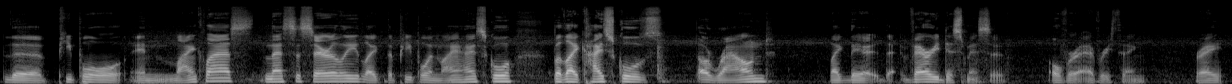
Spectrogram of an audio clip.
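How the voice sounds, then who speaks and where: Casting: young man around twenty, low-pitched voice, loose podcast chat, emphatic and sweary. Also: a little slow, fairly bright tone, a little hiss or hum. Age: 19, turning twenty. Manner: profane, emphatic rambling. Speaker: podcast host. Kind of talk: casual chat.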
